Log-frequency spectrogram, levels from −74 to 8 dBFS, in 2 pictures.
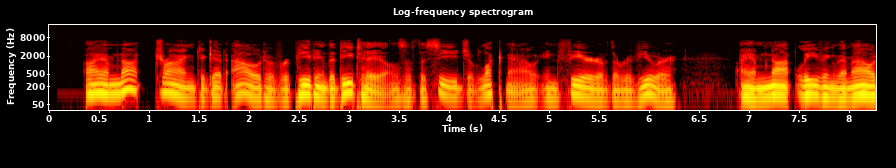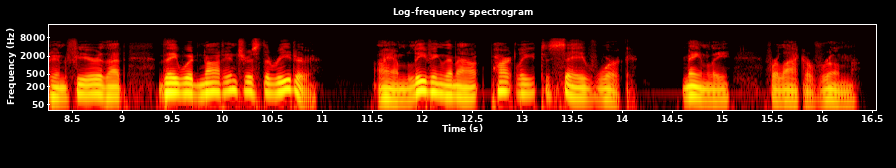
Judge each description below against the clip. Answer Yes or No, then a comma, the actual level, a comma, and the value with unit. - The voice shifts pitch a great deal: Yes, wide, 5.7 semitones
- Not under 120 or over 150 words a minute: No, average, 180 wpm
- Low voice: Yes, low, 100 Hz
